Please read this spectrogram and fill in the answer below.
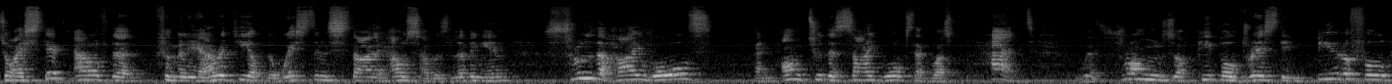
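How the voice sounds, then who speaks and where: The room has audible echo and noticeable background noise. A man talks at a fairly slow pace, his voice high with ordinary pitch variation. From South Africa. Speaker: public speaker. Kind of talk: contest speech.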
